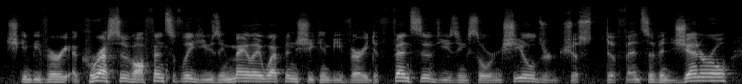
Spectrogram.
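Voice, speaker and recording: With a lowish, lively voice, a mod creator rattles through an informal game tutorial a little fast, barely pausing. Unscripted and rambling, he keeps correcting himself and second-guessing as he shows off his mod.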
